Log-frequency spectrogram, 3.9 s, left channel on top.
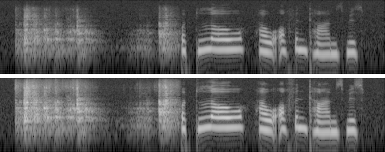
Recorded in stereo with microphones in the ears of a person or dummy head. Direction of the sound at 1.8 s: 45° right (ahead or behind).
